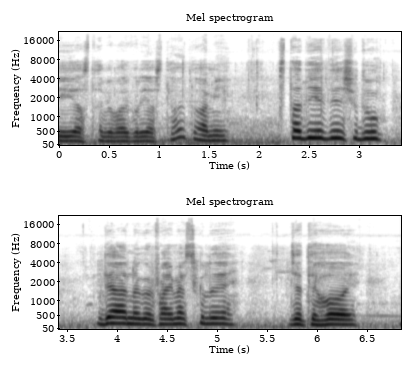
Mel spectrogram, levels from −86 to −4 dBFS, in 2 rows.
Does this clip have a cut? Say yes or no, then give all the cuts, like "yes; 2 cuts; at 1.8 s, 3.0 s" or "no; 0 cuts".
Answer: yes; 1 cut; at 2.2 s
